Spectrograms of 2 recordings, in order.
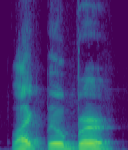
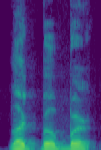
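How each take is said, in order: First: A hint of Bill Burr, slow and punchy; mock Bill Burr. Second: Said in the usual way. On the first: Reading a viewer's comment in a light Bill Burr voice. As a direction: lightly do Bill Burr's rant voice. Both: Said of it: "That's exactly how he talks too".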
